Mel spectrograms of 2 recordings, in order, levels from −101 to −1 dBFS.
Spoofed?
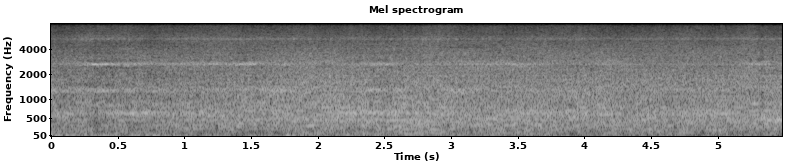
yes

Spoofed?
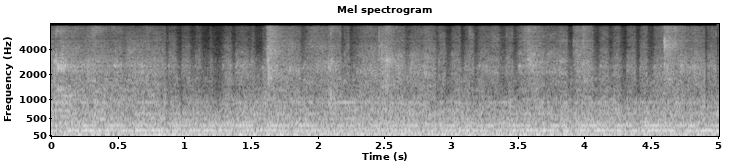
yes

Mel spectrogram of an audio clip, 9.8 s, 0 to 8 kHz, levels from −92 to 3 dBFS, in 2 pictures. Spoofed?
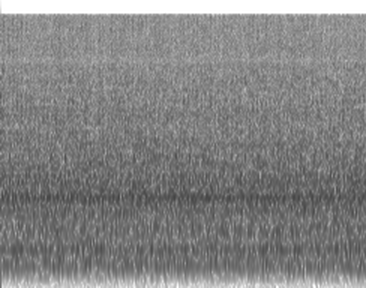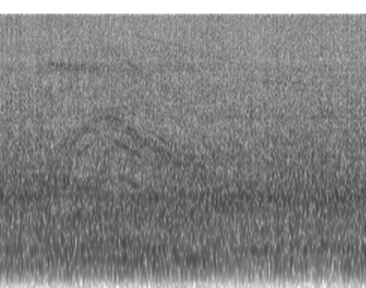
no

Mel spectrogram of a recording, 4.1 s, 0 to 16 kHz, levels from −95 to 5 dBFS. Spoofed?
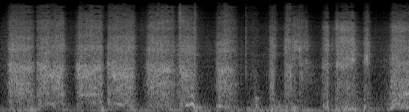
yes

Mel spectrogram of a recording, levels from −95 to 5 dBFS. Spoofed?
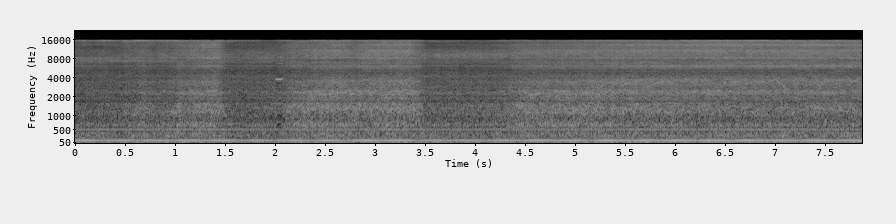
yes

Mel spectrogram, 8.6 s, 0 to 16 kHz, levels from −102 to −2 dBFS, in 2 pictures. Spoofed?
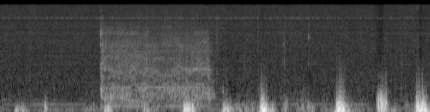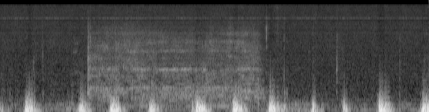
yes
